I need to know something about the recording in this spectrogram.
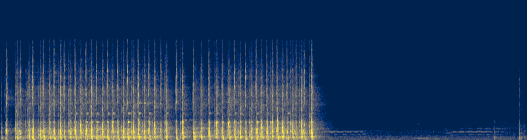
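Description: Hand-pumped plunger food chopper mincing jalapeño: a rapid run of clattering clicks as the plunger is pumped over and over, stopping suddenly about six seconds in.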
